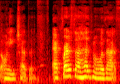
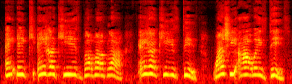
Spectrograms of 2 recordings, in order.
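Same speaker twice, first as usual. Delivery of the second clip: higher, drawn-out mock nagging; mimicked complaining; 5 semitones higher than usual. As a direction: parrot their complaints in a slow singsong. Mimicking neighbor girls' chorus of complaints.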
